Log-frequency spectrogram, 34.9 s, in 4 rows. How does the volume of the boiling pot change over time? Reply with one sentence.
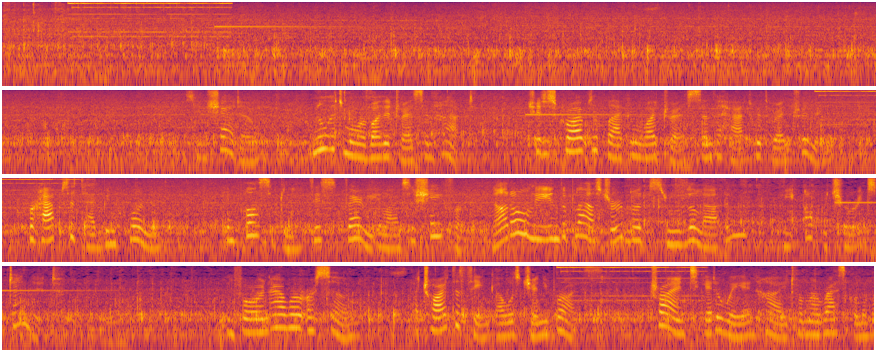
The loudness of the boiling pot stays about the same.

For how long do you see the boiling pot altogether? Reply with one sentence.
You can hear the boiling pot for 35 seconds altogether.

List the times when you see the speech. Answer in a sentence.
You can hear the speech from 10.5 to 17.1 s, from 17.8 to 26.8 s and from 28.4 to 34.9 s.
